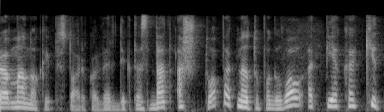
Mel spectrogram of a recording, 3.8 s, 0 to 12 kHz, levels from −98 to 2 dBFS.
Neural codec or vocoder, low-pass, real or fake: none; 7.2 kHz; real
